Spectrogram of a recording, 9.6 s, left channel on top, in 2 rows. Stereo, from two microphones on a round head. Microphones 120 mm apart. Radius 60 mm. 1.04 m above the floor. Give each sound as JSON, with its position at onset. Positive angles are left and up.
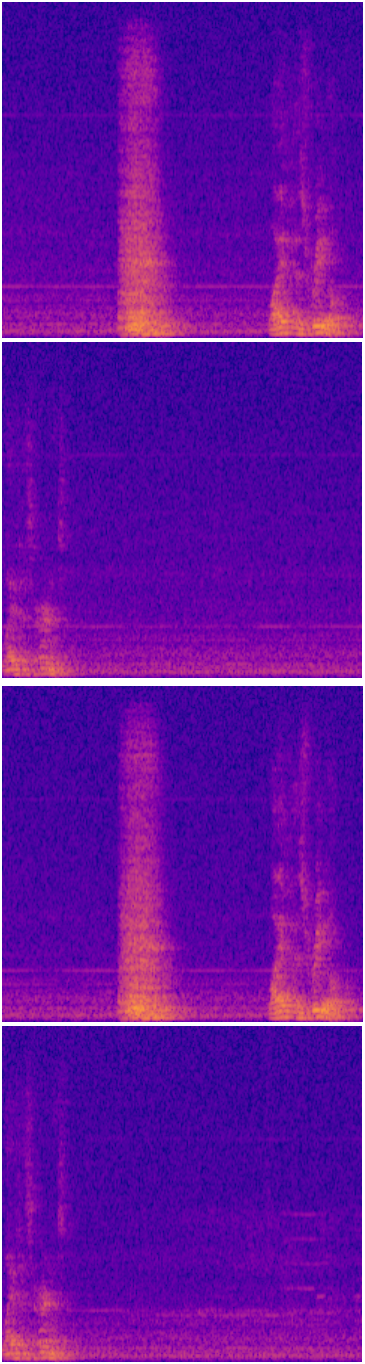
{"t": 1.5, "sound": "a drawer", "side_deg": 35, "distance_m": 0.9}
{"t": 3.5, "sound": "a man speaking", "side_deg": -40, "distance_m": 1.1}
